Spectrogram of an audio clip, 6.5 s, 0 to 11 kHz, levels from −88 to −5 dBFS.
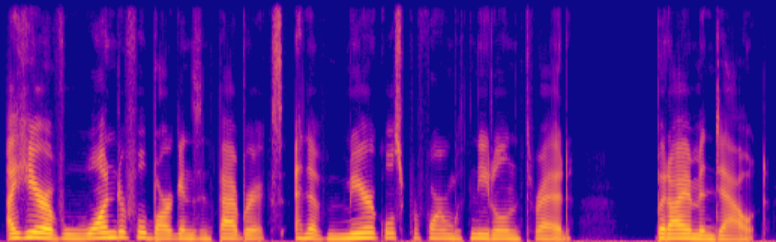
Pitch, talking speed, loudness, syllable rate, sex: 200 Hz, 185 wpm, -19 LUFS, 5.3 syllables/s, female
